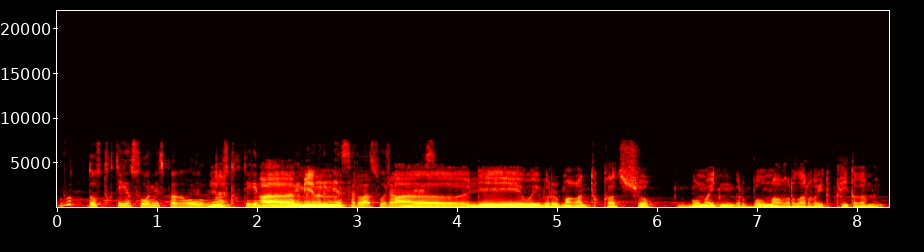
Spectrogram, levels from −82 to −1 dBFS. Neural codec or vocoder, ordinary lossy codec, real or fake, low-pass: codec, 16 kHz, 16 kbps, FunCodec, trained on Chinese and English, 50 frames a second; none; fake; none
